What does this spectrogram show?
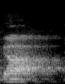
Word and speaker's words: Gad: their name like this Gad but in the ancient Hebrew remember you will pronounce it you will pronounce it God in in the ancient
